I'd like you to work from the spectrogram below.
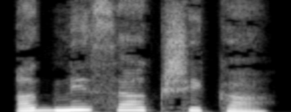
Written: ಅಗ್ನಿಸಾಕ್ಷಿಕ

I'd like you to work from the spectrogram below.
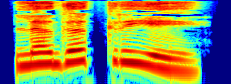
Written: ಲಗಕ್ರಿಯೆ

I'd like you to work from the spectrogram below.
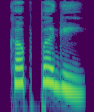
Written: ಗೋಪಿಕೆ

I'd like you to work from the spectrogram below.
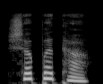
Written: ಶಪಿತ

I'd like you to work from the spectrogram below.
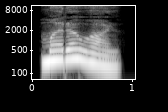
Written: ಮರವಾಳ್

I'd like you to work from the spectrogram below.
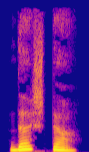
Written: ದಷ್ಟ

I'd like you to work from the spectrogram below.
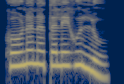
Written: ಹೋಲು

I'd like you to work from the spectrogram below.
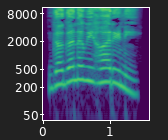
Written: ಗಗನವಿಹಾರಿಣಿ

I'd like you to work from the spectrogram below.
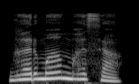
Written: ಘರ್ಮಾಂಭಸ

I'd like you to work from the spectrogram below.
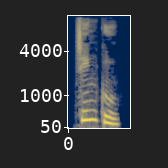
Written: ಚಂಗ

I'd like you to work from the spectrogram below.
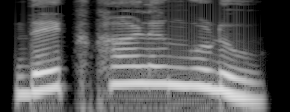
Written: ದೆಖ್ಖಾಳಂಗುಡು

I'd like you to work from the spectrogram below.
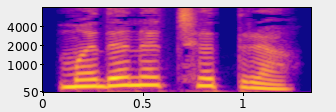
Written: ಮದನಚ್ಛತ್ರ

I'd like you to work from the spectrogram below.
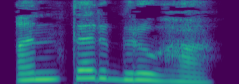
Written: ಅಂತರ್ಗೃಹ

